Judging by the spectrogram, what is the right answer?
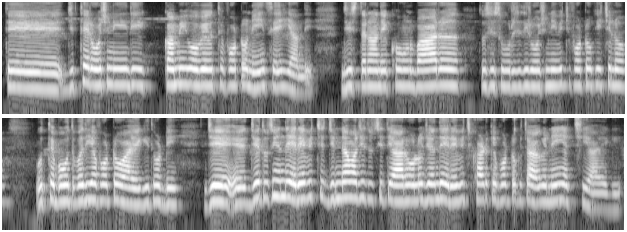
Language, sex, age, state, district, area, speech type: Punjabi, female, 45-60, Punjab, Jalandhar, urban, spontaneous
